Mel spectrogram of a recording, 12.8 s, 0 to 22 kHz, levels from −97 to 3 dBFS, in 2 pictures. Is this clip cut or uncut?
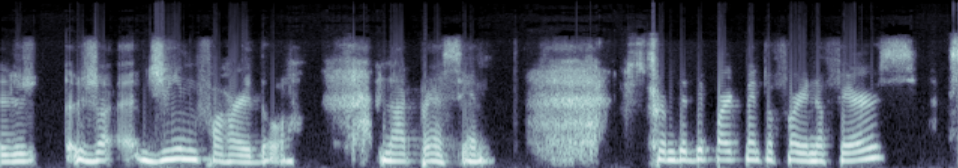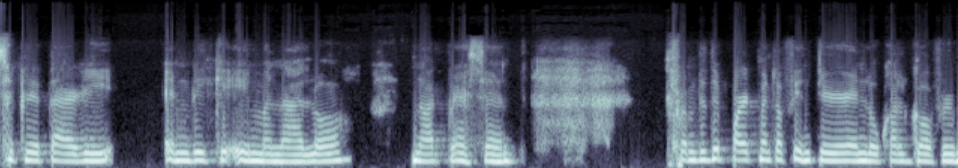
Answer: uncut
